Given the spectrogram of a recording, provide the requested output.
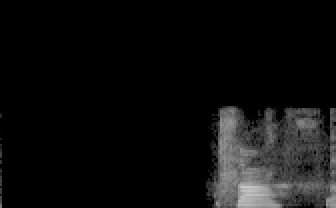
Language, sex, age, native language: Icelandic, female, 9, Icelandic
